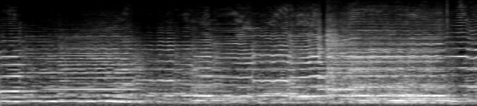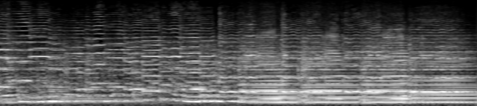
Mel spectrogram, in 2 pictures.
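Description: A violin and a cello playing a bowed duet, the cello holding long low notes beneath the violin's higher, wavering line.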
